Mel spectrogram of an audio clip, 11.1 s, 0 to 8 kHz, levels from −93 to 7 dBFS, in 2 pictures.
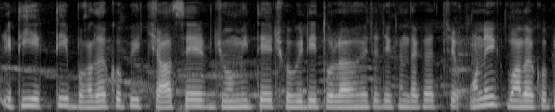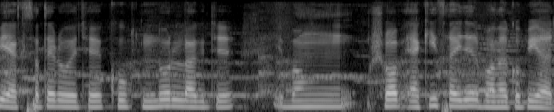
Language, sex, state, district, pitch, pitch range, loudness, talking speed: Bengali, male, West Bengal, Kolkata, 165 Hz, 155-175 Hz, -32 LUFS, 130 wpm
